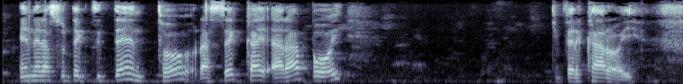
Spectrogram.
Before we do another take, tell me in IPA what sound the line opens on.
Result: e̞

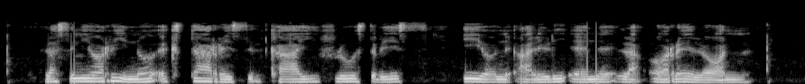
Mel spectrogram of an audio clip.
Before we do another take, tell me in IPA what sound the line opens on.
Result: l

